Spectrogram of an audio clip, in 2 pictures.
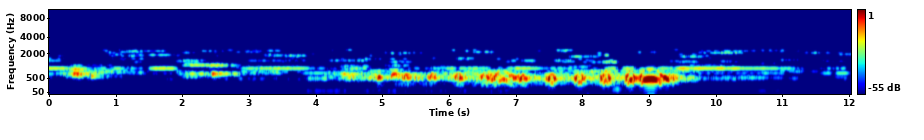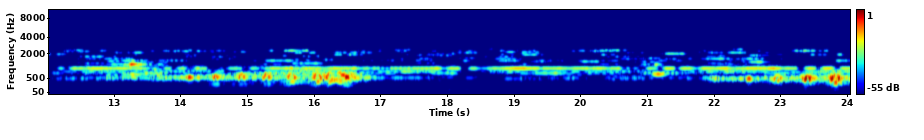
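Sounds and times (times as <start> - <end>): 
owl hooting: 4.4 - 9.8, 13.6 - 16.9, 22.0 - 24.0.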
